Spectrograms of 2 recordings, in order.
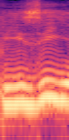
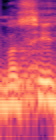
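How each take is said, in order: First: The first syllable sounds like 'biz'. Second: The first syllable sounds like 'bus'. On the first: The speaker calls it right. "ये बिज़ी है" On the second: The speaker calls it wrong. "ये बसी नहीं है"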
